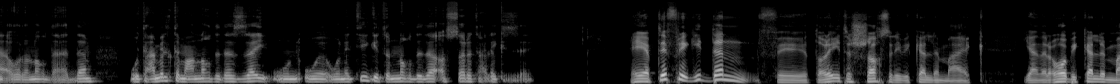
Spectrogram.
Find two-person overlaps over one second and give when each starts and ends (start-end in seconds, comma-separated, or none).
none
